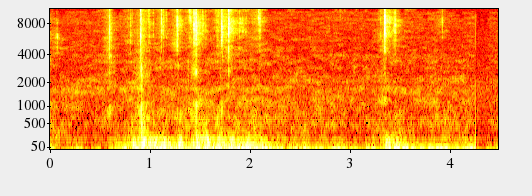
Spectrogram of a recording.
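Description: Faint computer keyboard clicks: a quick run of keystrokes about a second in, then one more click near the end.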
